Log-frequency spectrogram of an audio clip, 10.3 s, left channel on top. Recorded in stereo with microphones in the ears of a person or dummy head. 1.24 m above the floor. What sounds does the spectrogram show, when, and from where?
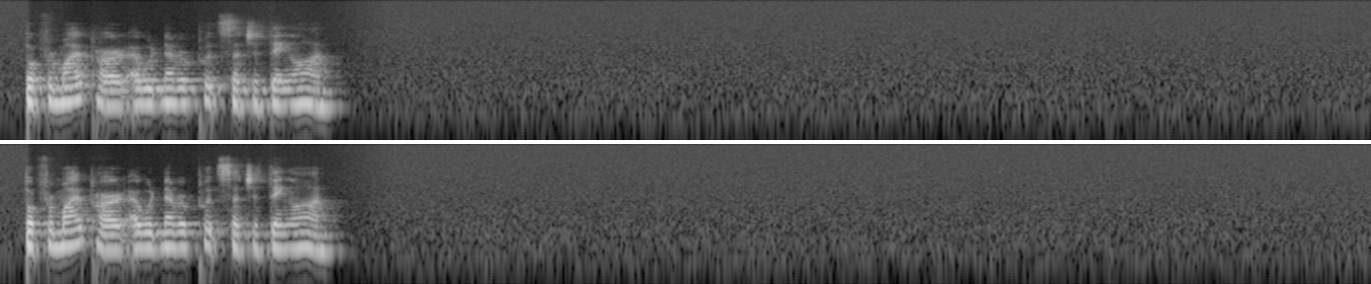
0.2 s a woman speaking: 20° right (ahead or behind), 0.9 m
